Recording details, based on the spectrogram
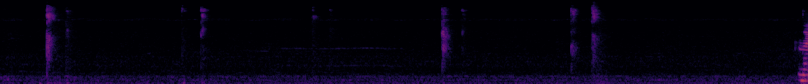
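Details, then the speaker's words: Abdominal percussion, done quadrant by quadrant from the left lower quadrant: soft, sharp finger taps going from hollow tympany over bowel to dullness over solid organs. "It should change from a tympanic area to an area of dullness. And once it changes to dullness, I'm going to mark that point."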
